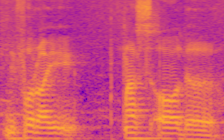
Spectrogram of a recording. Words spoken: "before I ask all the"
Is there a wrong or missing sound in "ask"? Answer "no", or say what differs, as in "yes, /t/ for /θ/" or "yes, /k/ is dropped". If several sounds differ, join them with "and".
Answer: yes, /k/ is dropped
